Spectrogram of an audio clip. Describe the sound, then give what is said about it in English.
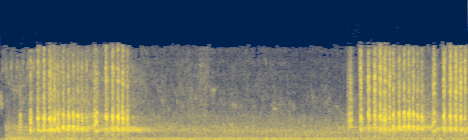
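A wild turkey gobbles twice at a nature preserve where fields are being converted to prairie, each call a quick rattling burst about a second long, separated by a few seconds of quiet outdoor hiss. No one speaks. “Bluebirds, wild turkeys, and noisy sandhill cranes were also seen and heard at the site today.”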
